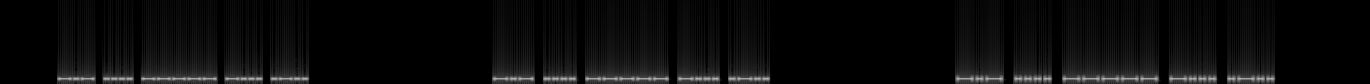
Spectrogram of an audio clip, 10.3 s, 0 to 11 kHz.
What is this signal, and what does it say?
Morse code, heard as a keyed tone, about 34 wpm, 700 Hz. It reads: KH0BL KH0BL KH0BL
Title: Speed Racing - USA 2x2 Call Signs 28wpm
